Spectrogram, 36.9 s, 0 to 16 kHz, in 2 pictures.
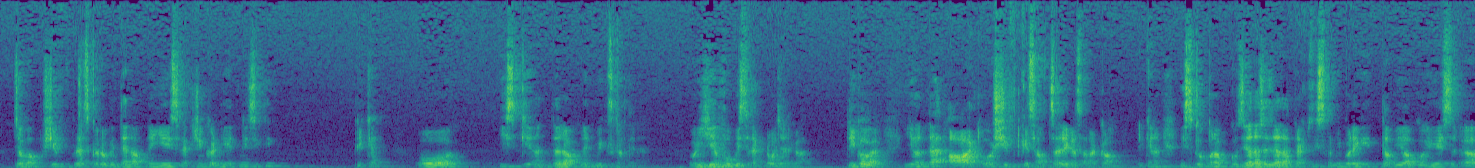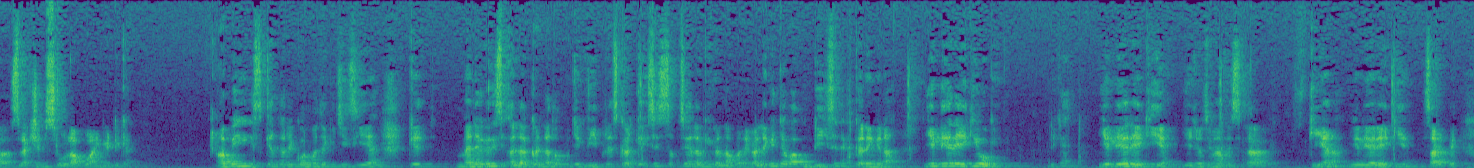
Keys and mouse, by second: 1.0-10.4 shift+drag, 25.8 v, 26.4-29.0 drag, 29.0 ctrl+d, 29.7-31.9 drag, 31.9 ctrl+0, 33.5 click, 33.7-36.8 drag.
